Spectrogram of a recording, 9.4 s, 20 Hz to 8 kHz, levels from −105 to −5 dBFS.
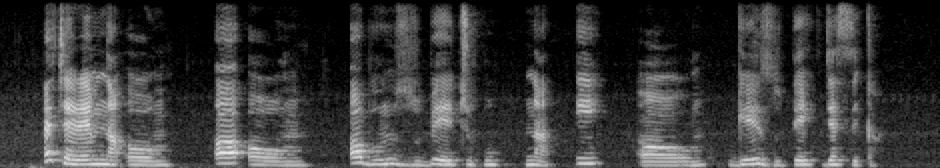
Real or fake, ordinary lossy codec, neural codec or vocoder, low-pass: real; none; none; none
